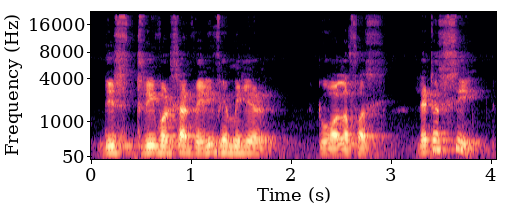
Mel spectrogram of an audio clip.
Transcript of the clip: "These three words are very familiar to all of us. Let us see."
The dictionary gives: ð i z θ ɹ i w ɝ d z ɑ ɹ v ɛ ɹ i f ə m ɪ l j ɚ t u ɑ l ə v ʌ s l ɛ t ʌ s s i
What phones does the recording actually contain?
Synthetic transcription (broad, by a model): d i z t ɹ i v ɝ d s ɑ ɹ v ɛ ɹ i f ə m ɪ l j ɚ t u ɑ l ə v ʌ s l ɛ t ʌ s s i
